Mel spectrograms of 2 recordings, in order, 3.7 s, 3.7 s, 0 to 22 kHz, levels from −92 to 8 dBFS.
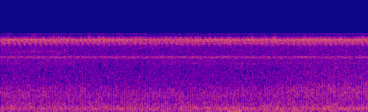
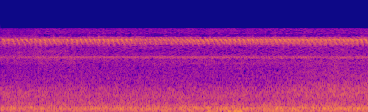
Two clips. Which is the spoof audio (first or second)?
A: first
